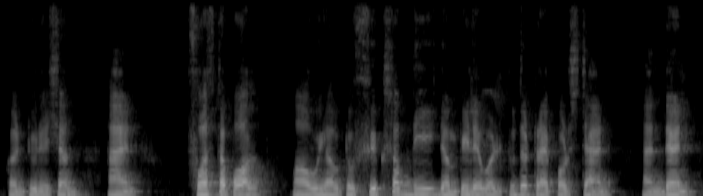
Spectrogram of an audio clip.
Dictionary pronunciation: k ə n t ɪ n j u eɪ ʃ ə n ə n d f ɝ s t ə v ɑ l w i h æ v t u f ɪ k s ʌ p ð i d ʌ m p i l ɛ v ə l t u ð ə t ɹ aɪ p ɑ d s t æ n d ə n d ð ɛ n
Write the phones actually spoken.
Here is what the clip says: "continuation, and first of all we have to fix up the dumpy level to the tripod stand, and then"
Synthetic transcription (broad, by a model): k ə n t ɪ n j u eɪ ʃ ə n ə n d f ɝ s t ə f ɑ l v i h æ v t u f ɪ k s ʌ p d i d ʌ m p i l ɛ v ə l t u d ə t ɹ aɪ p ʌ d s t æ n d ə n d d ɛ n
